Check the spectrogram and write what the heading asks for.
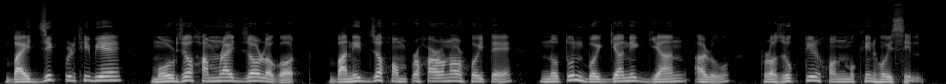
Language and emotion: Assamese, neutral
